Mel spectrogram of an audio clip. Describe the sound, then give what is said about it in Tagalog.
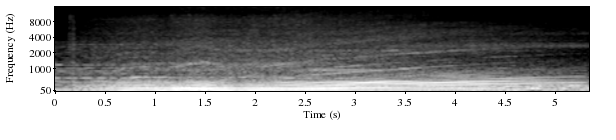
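A motorcycle engine revs up, dips briefly, then climbs steadily in pitch as the rider gets on and drives off, accelerating, with no voices present. “Pagkatapos ay sumakay na ako sa motor at nagmaneho.”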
